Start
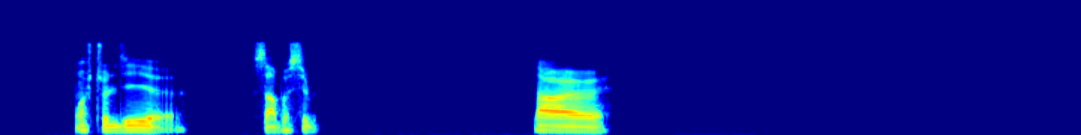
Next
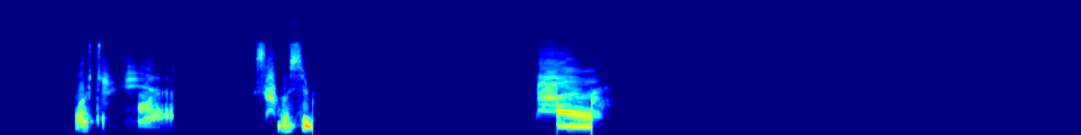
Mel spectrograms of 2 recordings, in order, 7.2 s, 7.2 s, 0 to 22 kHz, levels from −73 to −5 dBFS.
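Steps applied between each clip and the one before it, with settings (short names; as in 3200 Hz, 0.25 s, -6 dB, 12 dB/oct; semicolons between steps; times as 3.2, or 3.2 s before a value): Wiener smoothing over 15 samples; soft clip -26.5 dBFS, distortion -6 dB; stepped high-pass 4.3 Hz 210–3100 Hz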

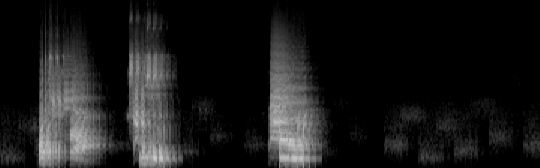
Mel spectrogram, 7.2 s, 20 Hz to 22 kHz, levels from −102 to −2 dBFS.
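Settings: on a send: feedback echo 84 ms, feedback 26%, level -3 dB; on the sum: noise-modulated level, depth 50%; gain +6 dB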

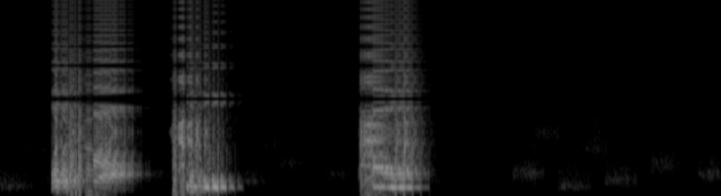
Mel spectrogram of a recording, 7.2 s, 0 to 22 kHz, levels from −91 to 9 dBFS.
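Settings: Wiener smoothing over 15 samples; reverse; compressor 5:1, threshold -37 dBFS, peak gain reduction 13 dB; reverse; sample-and-hold 16×; gain +2 dB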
